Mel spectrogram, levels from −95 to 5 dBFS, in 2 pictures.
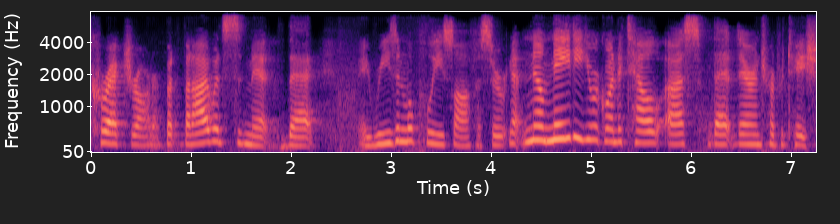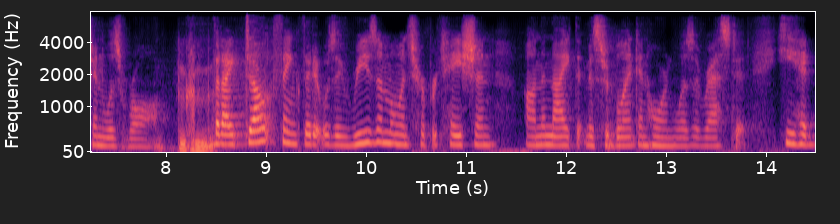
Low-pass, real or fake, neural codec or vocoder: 7.2 kHz; fake; codec, 16 kHz, 0.5 kbps, X-Codec, HuBERT features, trained on LibriSpeech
